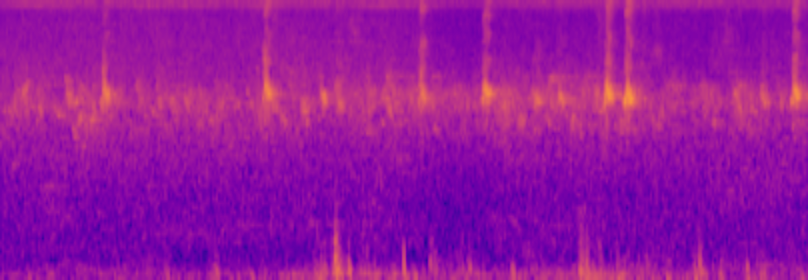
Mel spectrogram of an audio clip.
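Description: Birds calling in a tree canopy: many short, high chirps scattered throughout. Low rumbles and thumps lie under them, the strongest about three and a half seconds in.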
